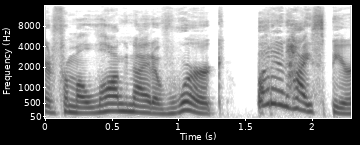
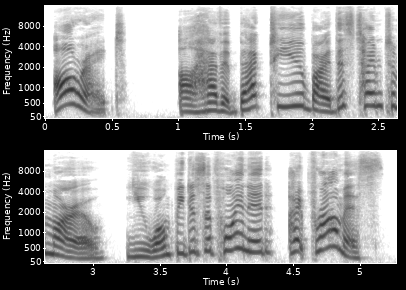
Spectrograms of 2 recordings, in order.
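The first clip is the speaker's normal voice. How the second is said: higher and higher, rushing eager promise; 5 semitones higher than usual. Acted. Young fan promising her idol a perfect repair, excited.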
